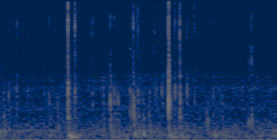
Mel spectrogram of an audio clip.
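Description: Near silence with a few faint computer keyboard clicks, two a little clearer about a second and two and a half seconds in: a figure being typed into a budget spreadsheet.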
